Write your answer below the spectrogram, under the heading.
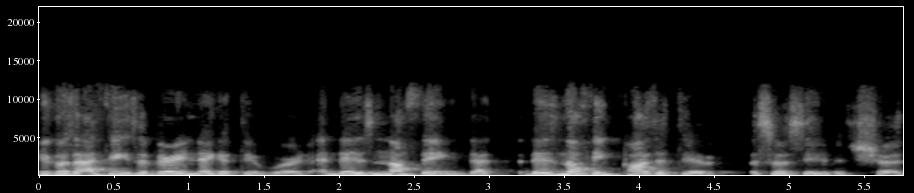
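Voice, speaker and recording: A woman's voice comes through somewhat breathy at a medium pitch. She speaks with lively intonation. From Hungary. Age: 70s. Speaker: former magazine publisher, nonprofit founder. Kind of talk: interview.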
